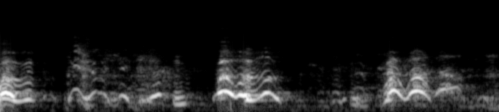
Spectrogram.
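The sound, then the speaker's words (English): A big St. Bernard barks and grumbles in three loud bursts of wavering, drawn-out woofs, with short pauses between them and no one speaking. “This St. Bernard is as intelligent as I am.”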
